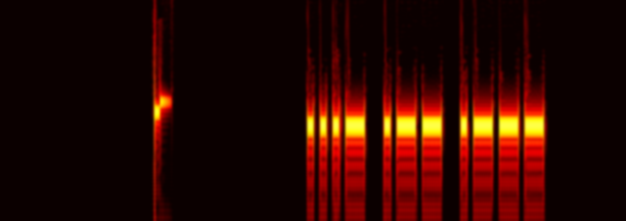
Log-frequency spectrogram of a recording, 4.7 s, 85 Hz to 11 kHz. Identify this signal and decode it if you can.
Morse code, heard as a keyed tone, about 25 wpm, 700 Hz. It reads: VWJ
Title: USA Call Sign Postfixes - 3 Letters 25wpm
